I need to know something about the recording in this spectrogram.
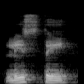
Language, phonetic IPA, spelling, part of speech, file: Russian, [lʲɪˈstɨ], листы, noun, Ru-листы.ogg
- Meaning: nominative/accusative plural of лист (list)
